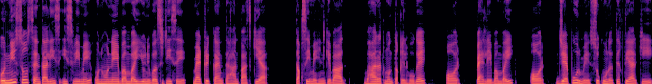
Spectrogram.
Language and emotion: Urdu, neutral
